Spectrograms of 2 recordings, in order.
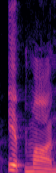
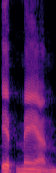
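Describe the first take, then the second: First: The second word has an open 'o' vowel, 'mon'. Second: The second word has a flat 'a' vowel, 'man'. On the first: The speaker calls it right. "exactly. Uh, yeah, Ip Man" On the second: The speaker calls it wrong. "not Ip Man"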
